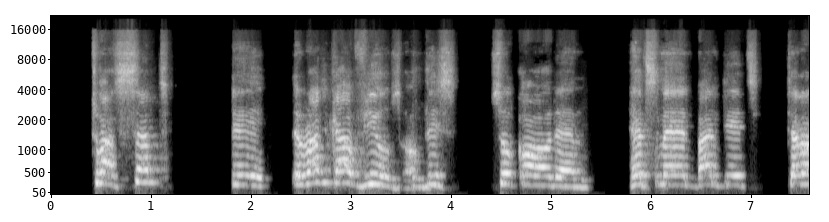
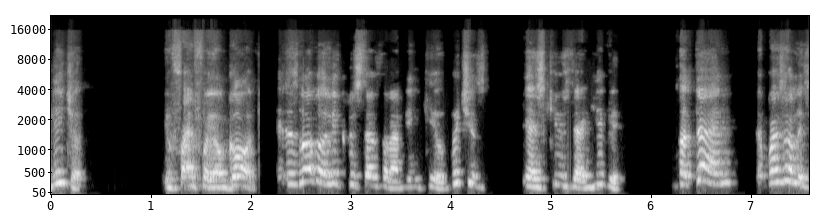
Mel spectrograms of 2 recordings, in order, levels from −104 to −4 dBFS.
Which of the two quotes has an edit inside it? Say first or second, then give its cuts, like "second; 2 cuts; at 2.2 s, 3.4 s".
second; 1 cut; at 2.2 s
